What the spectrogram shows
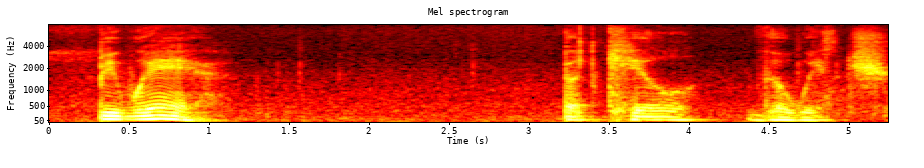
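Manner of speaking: slow, hushed, half-whispered divine voice. Voicing a divine voice on the wind: voice of god half-whispering. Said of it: "the voice of God whispers in your ear".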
